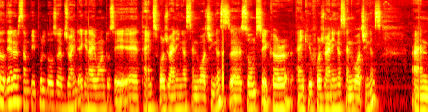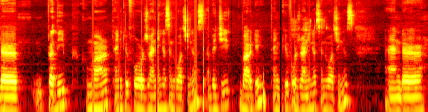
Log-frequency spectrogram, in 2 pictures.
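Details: Adult male speaker; Normal speech.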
